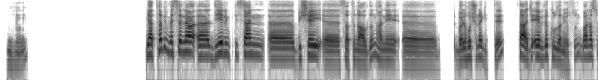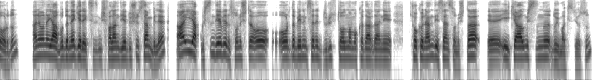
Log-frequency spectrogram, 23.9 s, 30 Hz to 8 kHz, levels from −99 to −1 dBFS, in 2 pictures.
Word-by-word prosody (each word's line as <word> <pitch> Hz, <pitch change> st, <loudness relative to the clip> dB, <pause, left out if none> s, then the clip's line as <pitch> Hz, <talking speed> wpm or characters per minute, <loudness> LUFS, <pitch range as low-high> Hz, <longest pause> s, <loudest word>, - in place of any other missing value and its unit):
Hı -, -, -14 dB
hı. 105 Hz, +6 st, -15 dB, 2.4 s
Ya 190 Hz, 0 st, +7 dB
tabii, 255 Hz, +8 st, +4 dB
mesela, 220 Hz, -1 st, +5 dB, 0.3 s
eee, 150 Hz, -, -18 dB
diyelim 200 Hz, +2 st, +3 dB
ki 180 Hz, +2 st, -16 dB
sen, 185 Hz, -2 st, +3 dB
eee, 140 Hz, 0 st, +2 dB
bir 150 Hz, -, -6 dB
şey, 175 Hz, +2 st, +3 dB
eee, 115 Hz, -1 st, -1 dB
satın 130 Hz, +3 st, -5 dB
aldın. 120 Hz, +9 st, 0 dB
Hani, 130 Hz, -4 st, -5 dB
eee, 105 Hz, -2 st, -2 dB, 0.4 s
böyle 130 Hz, +3 st, -1 dB
hoşuna 155 Hz, +2 st, -2 dB
gitti. 125 Hz, -7 st, -6 dB, 0.3 s
Sadece -, -, +7 dB
evde 170 Hz, 0 st, +2 dB
kullanıyorsun, 140 Hz, -, -7 dB
bana 165 Hz, +1 st, +2 dB
sordun. 170 Hz, +4 st, -6 dB, 0.3 s
Hani, 150 Hz, +5 st, -1 dB
ona, 180 Hz, 0 st, +1 dB
"Ya, 160 Hz, -4 st, +6 dB
bu 155 Hz, -, -7 dB
da 155 Hz, -, +3 dB
ne 160 Hz, +2 st, +2 dB
gereksizmiş" 130 Hz, -5 st, -3 dB
falan 145 Hz, +1 st, 0 dB
diye 145 Hz, -1 st, -2 dB
düşünsem 160 Hz, +4 st, -3 dB
bile, 210 Hz, -, -3 dB, 0.2 s
"A, 205 Hz, -, +5 dB
iyi 225 Hz, 0 st, -3 dB
yapmışsın" 195 Hz, -2 st, +1 dB
diyebilirim. 195 Hz, -1 st, 0 dB
Sonuçta 155 Hz, -, -6 dB
o 475 Hz, 0 st, +2 dB, 0.2 s
orada 155 Hz, +1 st, -2 dB
benim 160 Hz, 0 st, -3 dB
seni 160 Hz, -4 st, -5 dB
dürüst 135 Hz, +4 st, -15 dB
olmam 145 Hz, -1 st, -3 dB
o 140 Hz, -, -5 dB
kadar 135 Hz, -2 st, -2 dB
da, 135 Hz, -, +1 dB
hani, 130 Hz, -1 st, -6 dB, 0.4 s
çok 160 Hz, -1 st, -2 dB
önemli 155 Hz, +2 st, -1 dB
değil 160 Hz, -3 st, -2 dB
sen 145 Hz, -2 st, -3 dB
sonuçta, 130 Hz, -, +1 dB, 0.2 s
eee, 125 Hz, +1 st, -2 dB
iyi 300 Hz, -4 st, -3 dB
ki 155 Hz, -, +2 dB
almışsını 155 Hz, 0 st, 0 dB
duymak 105 Hz, -5 st, -8 dB
istiyorsun. 160 Hz, -, -16 dB
150 Hz, 155 wpm, -22 LUFS, 130-175 Hz, 2.4 s, Ya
